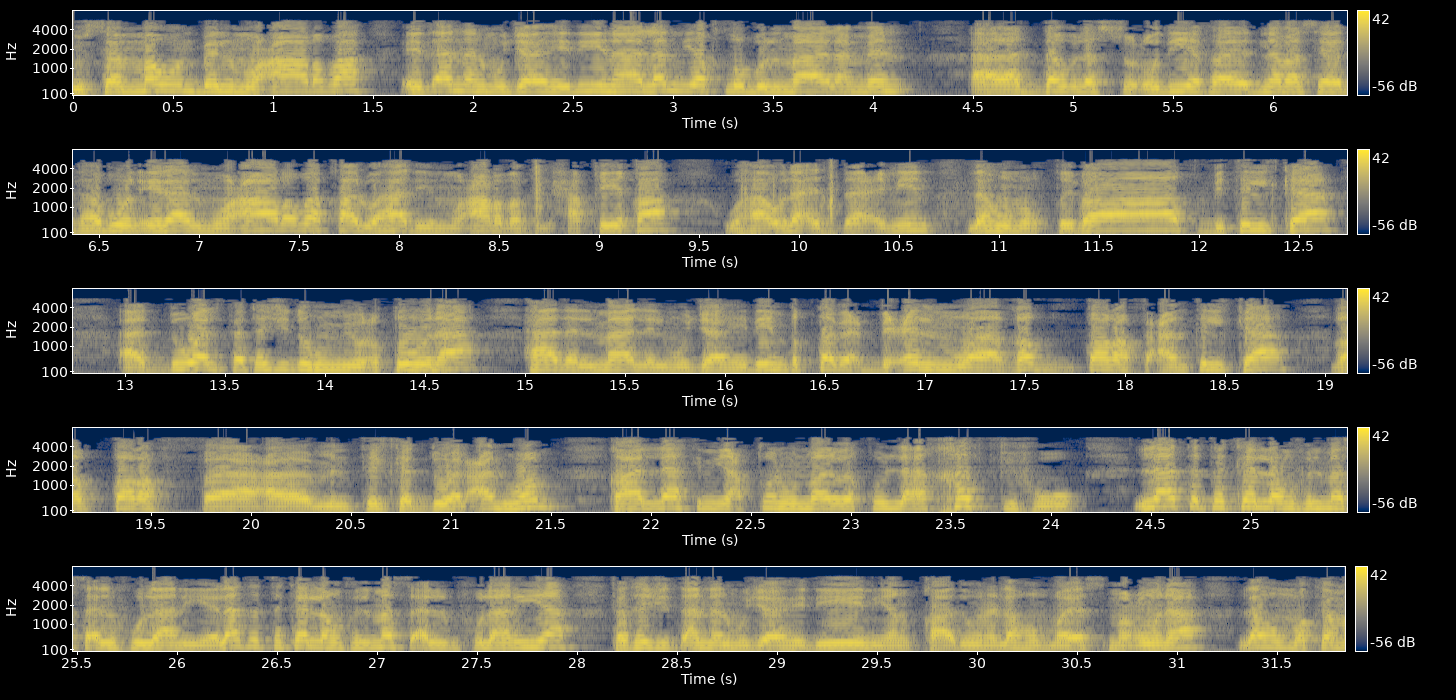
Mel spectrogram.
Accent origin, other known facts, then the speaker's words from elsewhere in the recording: Jordan; الاختراق تم من الأردن، والتسلل تم من الأردن، ومن ثم وصل إلى بلاد الشام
